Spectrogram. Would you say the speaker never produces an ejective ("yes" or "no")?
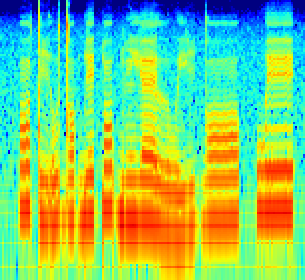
yes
